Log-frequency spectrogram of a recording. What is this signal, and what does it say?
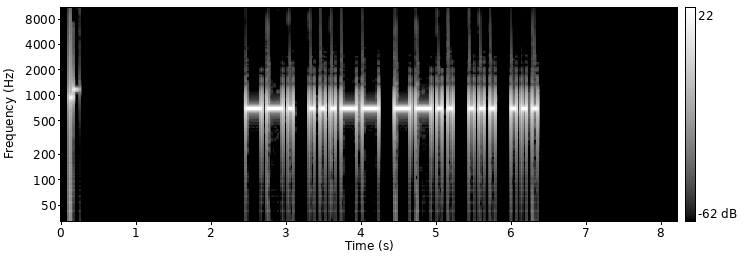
Morse code, heard as a keyed tone, about 17 wpm, 700 Hz. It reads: G3ZSS
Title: DXCC-100 Call Signs - 5 Characters - 17wpm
